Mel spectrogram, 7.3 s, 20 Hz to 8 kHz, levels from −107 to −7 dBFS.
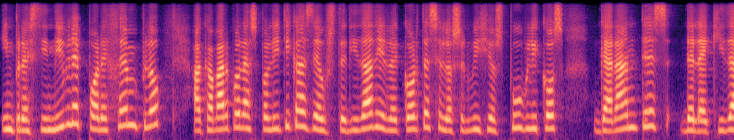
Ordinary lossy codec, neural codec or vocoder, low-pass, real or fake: none; codec, 16 kHz, 0.3 kbps, FocalCodec; 7.2 kHz; fake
